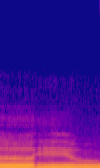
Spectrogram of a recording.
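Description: A man's voice chanting a long held vowel on one note, then dropping to a lower held note about two-thirds of a second in.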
